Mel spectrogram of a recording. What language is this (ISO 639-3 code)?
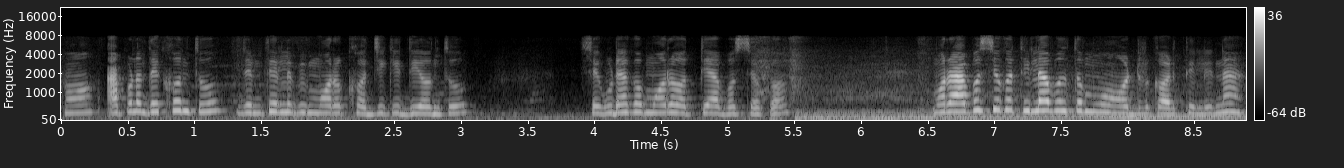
ori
